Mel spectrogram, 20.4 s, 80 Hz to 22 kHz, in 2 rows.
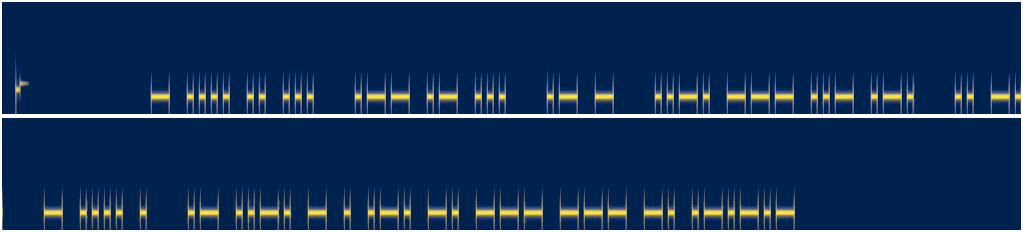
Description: Morse code, heard as a keyed tone, about 19 wpm, 700 Hz. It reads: THIS WAS AT FOUR IN THE AFTERNOON.
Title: Sentences from Top 1500 Words 20wpm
